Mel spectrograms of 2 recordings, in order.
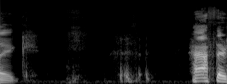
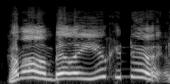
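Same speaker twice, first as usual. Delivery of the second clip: cheering on; 14 semitones higher, 3 dB louder than usual. Retold or imitated. Cops urging from the lake edge.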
